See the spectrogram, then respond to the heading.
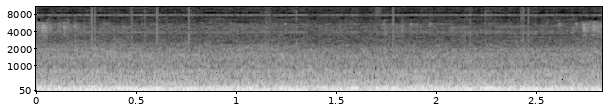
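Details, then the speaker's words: Datsun rear differential, about 120,000 km, test drive after repair for a howling diff: steady low road rumble with no rising or falling howl, so the diff now runs quiet as it should. "Yeah, you can't even hear it. That's how it should be though."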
